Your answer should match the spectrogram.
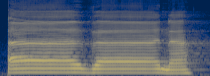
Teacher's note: huruf a kita panjangkan dua harakat karena terdapat Alif kecil di atasnya huruf dza kita panjangkan dua harakat karena terdapat Alif di depannya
